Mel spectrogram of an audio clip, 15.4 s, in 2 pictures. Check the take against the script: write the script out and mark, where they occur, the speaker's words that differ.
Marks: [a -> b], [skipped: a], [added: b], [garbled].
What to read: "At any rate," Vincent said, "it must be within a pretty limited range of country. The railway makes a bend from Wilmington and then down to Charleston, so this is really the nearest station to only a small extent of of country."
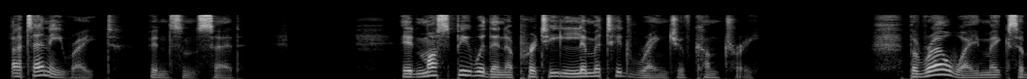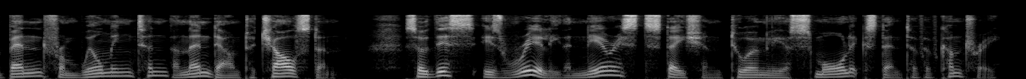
"At any rate," Vincent said, "it must be within a pretty limited range of country. The railway makes a bend from Wilmington and then down to Charleston, so this is really the nearest station to only a small extent of of country."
